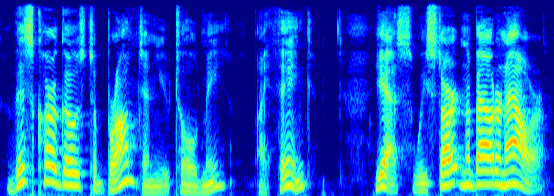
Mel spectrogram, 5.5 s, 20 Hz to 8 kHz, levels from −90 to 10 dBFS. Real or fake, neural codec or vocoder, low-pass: real; none; 7.2 kHz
